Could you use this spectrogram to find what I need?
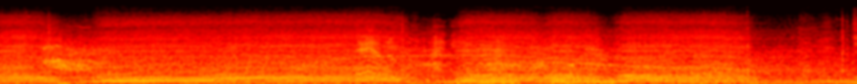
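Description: A car engine revs and changes pitch as the car speeds along.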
